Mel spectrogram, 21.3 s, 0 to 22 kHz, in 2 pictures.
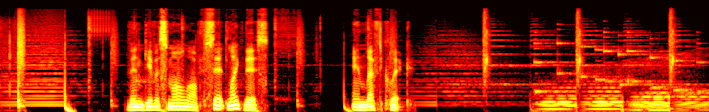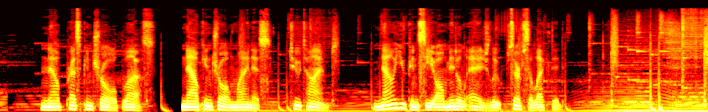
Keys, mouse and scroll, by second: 7.6-8.4 scroll down 2, 8.4-9.0 scroll up 1, 9.0-10.4 scroll up 1, 14.4 ctrl+KP_Subtract, 15.6 ctrl+KP_Subtract, 18.5-19.9 scroll down 1, 19.9-21.0 scroll up 2, 21.0 scroll down 1.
